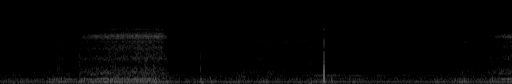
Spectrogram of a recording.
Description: Our crazy and silly weimaraner Remi, snoring while taking a nap from a morning workout.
